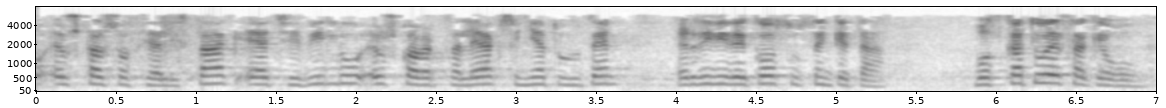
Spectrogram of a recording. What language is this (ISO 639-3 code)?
eus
